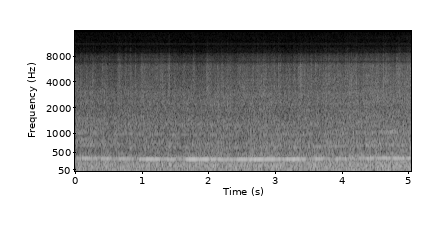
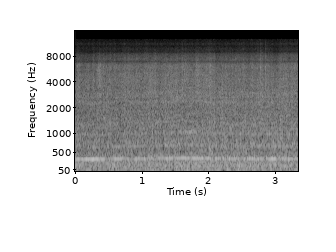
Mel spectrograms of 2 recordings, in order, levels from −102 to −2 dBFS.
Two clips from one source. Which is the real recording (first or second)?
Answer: first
